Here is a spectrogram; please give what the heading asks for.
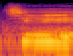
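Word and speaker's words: C: আ ওকে এরপর হচ্ছে বি এরপর চি দাতের ফাক দিয়ে বার হবে চি এটা সি না ইংরেজি ভাষায় কিন্তু সি আর এখানে হবে চি এরপর দি এটা কিন্তু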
